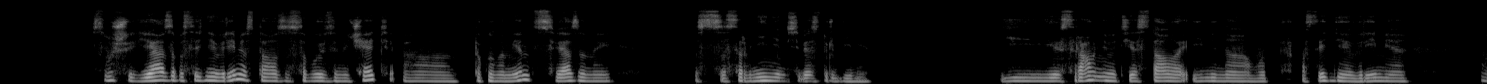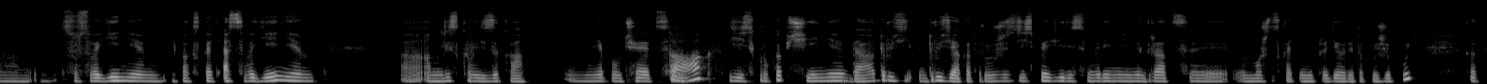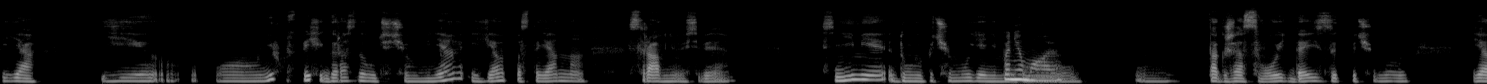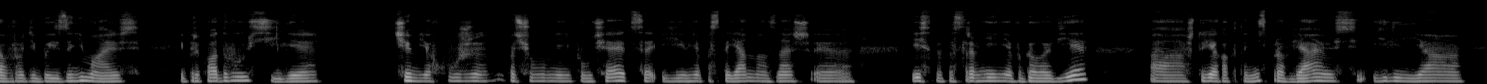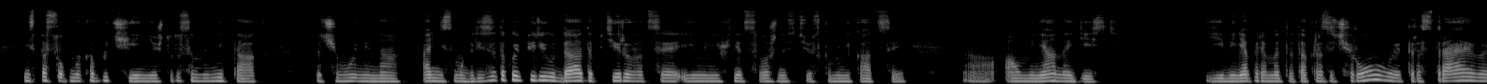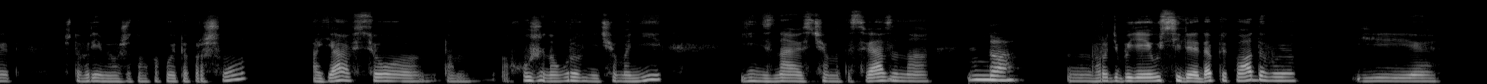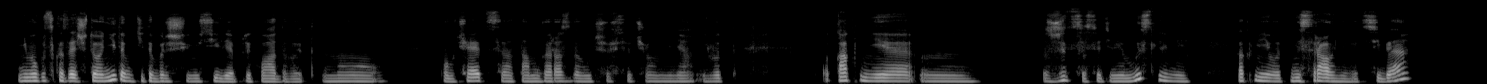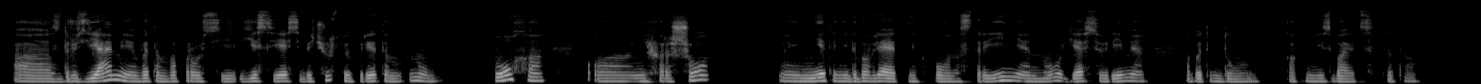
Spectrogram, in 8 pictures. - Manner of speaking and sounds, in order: tapping; other background noise
- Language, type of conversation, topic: Russian, advice, Почему я постоянно сравниваю свои достижения с достижениями друзей и из-за этого чувствую себя хуже?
